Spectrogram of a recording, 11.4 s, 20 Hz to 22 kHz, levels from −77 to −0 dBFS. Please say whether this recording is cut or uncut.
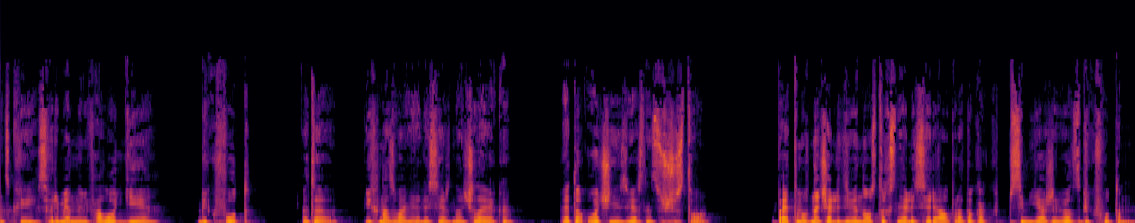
uncut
